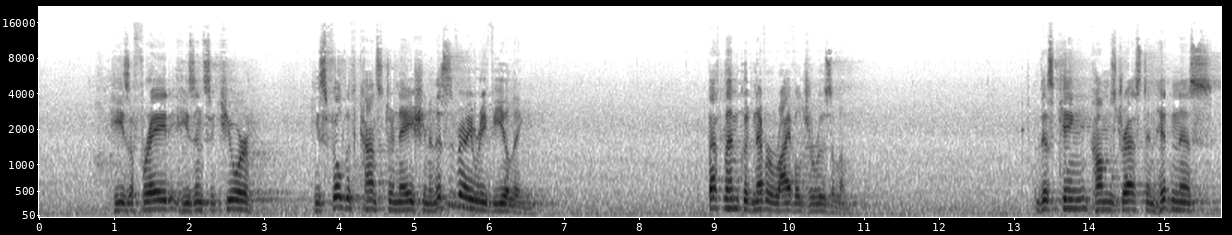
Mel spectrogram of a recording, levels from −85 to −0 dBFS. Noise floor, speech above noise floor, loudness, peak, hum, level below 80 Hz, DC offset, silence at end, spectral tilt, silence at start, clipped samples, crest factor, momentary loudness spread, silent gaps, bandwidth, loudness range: -40 dBFS; 25 dB; -15 LUFS; 0 dBFS; none; -46 dBFS; under 0.1%; 0 s; -5.5 dB/octave; 0 s; under 0.1%; 16 dB; 15 LU; none; 12.5 kHz; 6 LU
